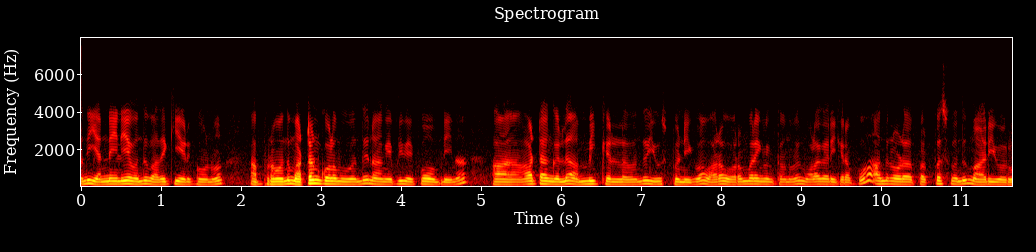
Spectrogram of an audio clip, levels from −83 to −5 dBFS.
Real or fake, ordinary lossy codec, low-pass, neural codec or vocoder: real; none; 7.2 kHz; none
